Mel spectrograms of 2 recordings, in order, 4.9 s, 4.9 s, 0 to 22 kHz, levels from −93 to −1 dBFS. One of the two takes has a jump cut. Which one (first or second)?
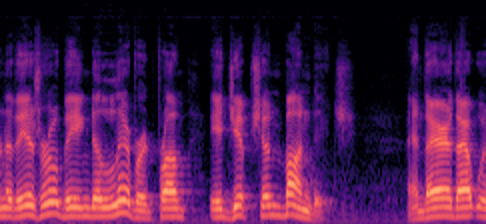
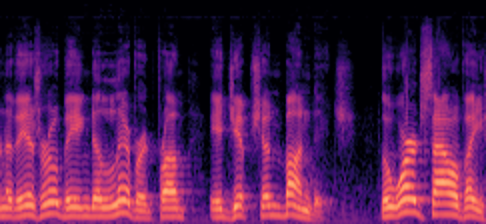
second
